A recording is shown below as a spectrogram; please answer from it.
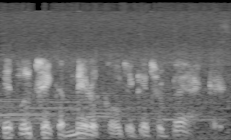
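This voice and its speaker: An actor playing a suave, menacing fat millionaire crime boss in a 1940s film noir style, with formal, insinuating phrasing. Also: male voice, mid-range voice, normal speed, highs cut off, lightly acted. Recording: band-limited old film sound with music.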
